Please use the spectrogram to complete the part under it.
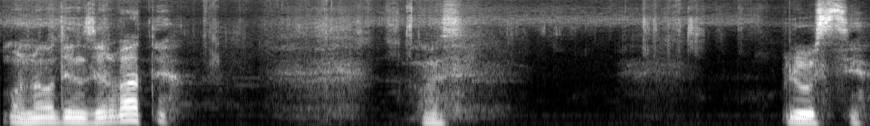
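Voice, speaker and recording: Ukrainian guy slowly talking thru his garden plants on a phone, dry close sound, crickets behind. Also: mid-range voice, mellow, dry recording. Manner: unhurried, halting, thinking aloud. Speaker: hazelnut nursery grower. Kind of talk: casual walk-through plant review. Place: outdoors in a garden.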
